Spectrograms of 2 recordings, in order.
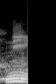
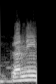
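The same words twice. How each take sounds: First: नी starting straight on the N; silent K. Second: कनी with a K sounded before नी; wrong pronunciation. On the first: Teacher reading K-N-double-E aloud, silent-K नी. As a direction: say नी with no K sound. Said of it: "के के साथ N आ गया". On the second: Teacher warning against a misreading, mispronounced कनी. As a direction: say कनी, voicing the silent K. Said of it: "कनी नहीं बोलेंगे". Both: Shown as a demonstration.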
